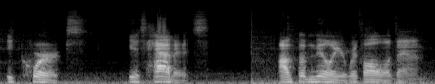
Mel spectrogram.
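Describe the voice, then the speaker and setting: Low-voiced man reading game narration. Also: a little slow, a bit bright. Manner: dramatic reading, profane asides. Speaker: game livestreamer. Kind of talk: reading game narration aloud with casual commentary. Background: faint game music.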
